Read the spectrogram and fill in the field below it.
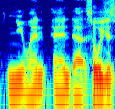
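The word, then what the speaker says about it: Nguyen: I still don't know how to pronounce it. When newen new Yeah.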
